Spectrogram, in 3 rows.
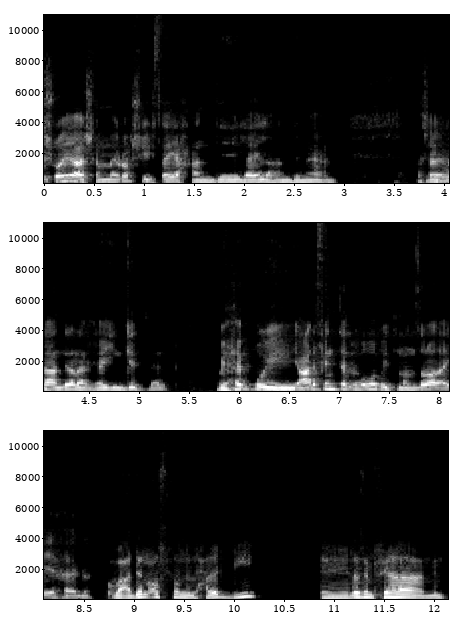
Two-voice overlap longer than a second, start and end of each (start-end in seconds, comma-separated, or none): none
